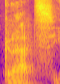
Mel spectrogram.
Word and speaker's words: Graz: Now, you're from, see if I could pronounce this properly, Graz. – Graz.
